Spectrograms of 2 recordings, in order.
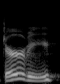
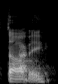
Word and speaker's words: Derby: There is one named Derby. No, it's Derby. Yeah. But it used to be spelled with an A like years and years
